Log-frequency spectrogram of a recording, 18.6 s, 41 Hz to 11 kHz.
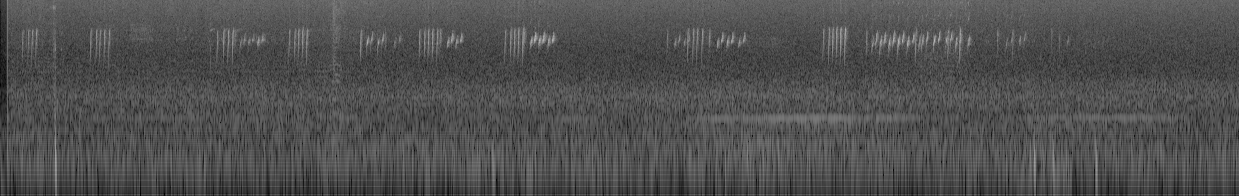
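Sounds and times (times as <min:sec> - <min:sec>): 
faint low hum: 0:00.0 - 0:18.5
outdoor hiss: 0:00.0 - 0:18.5
two birds chirping and trilling: 0:03.2 - 0:04.8, 0:05.4 - 0:07.0, 0:07.6 - 0:08.4, 0:10.0 - 0:11.4, 0:12.3 - 0:16.1.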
